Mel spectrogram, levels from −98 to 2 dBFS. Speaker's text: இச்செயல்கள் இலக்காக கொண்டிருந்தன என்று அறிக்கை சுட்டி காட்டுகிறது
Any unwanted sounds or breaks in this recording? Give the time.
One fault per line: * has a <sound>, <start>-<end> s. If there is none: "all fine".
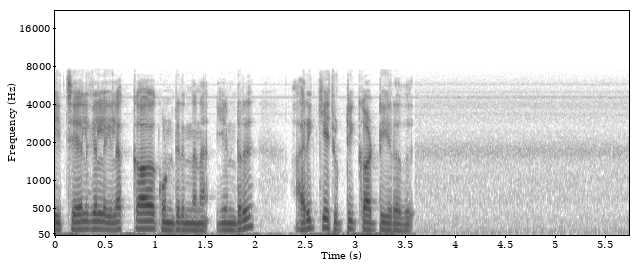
all fine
